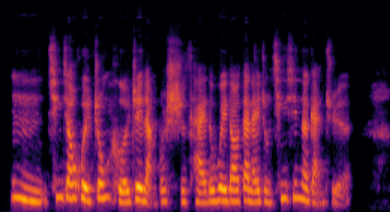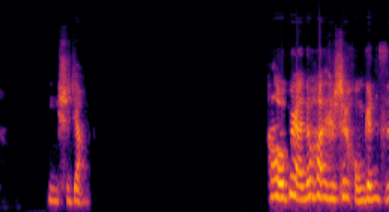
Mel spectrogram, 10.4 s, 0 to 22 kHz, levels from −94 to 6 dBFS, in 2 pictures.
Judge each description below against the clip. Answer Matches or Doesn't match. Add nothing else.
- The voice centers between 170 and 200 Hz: Doesn't match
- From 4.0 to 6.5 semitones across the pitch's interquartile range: Matches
